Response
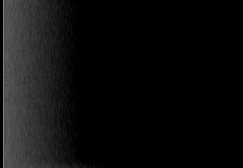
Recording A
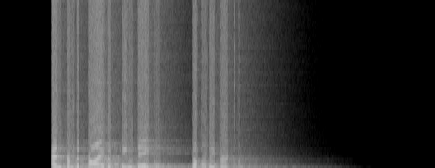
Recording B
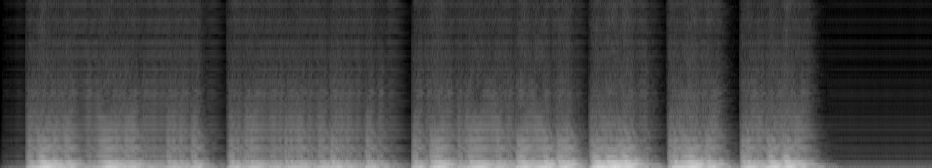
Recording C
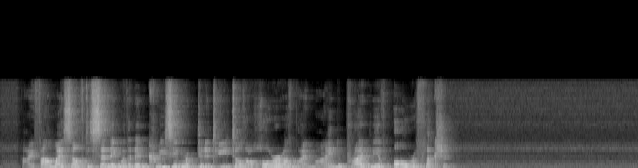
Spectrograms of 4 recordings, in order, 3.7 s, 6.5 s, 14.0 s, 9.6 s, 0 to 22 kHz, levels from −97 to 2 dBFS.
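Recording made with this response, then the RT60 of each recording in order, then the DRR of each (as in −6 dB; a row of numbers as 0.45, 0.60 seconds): A; 2.3, 0.95, 0.60 seconds; 7.5, −11.0, 3.0 decibels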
